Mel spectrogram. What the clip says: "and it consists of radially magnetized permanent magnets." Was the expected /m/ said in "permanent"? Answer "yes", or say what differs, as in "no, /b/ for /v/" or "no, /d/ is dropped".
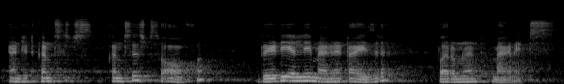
yes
